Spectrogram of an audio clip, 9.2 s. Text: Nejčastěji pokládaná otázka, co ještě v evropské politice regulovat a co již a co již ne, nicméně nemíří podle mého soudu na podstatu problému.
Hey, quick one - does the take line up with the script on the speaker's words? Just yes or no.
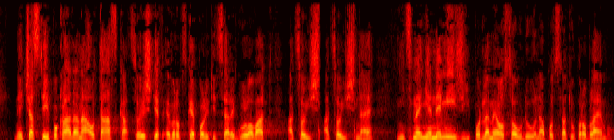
yes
